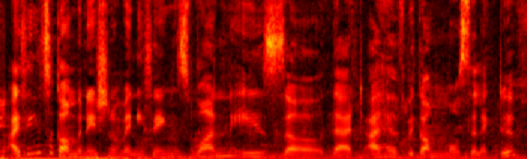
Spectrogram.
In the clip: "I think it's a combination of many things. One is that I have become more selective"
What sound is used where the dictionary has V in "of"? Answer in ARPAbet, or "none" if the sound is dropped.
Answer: V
